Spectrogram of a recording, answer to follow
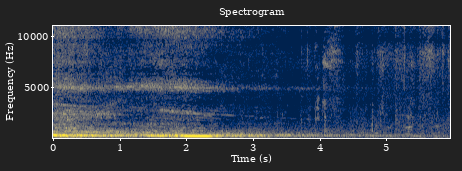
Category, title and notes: Soundscapes > Urban
final tram 11
finland, tram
